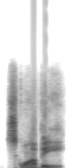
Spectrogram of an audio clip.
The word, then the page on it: squabby: American English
